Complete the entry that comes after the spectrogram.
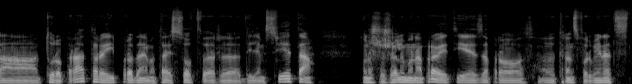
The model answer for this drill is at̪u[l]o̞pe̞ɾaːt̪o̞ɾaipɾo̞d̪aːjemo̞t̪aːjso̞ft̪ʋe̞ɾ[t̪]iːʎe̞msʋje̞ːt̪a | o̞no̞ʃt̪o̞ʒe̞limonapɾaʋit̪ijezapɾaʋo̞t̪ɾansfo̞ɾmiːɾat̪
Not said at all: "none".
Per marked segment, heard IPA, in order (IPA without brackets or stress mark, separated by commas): ɾ, d̪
